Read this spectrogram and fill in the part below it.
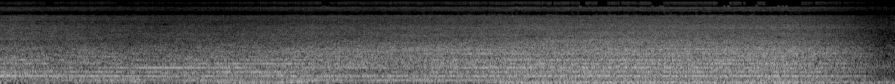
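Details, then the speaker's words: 2001 Chevrolet Tahoe electric fan conversion, no tune, engine not yet at operating temperature: AC compressor clutch wire triggers one fan on high, other off; steady whooshing airflow, even hum, no rattle; normal high-speed fan. "So right now the AC is turning on this fan on high, and the one on that side is actually off because the operating temperature hasn't been reached."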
